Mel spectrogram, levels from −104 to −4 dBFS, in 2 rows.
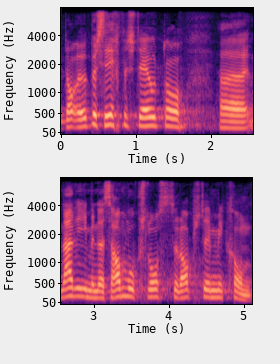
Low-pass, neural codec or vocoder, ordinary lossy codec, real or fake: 7.2 kHz; codec, 16 kHz, 4 kbps, FunCodec, trained on Chinese and English, 50 frames a second; none; fake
